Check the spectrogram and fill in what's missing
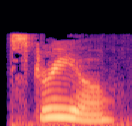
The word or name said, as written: streel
